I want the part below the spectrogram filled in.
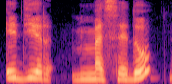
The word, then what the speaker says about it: Edir Macedo: Ils appartiennent à un homme qui s'appelle Edir Macedo, c'est comme ça qu'on prononce, oui, c'est ça.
